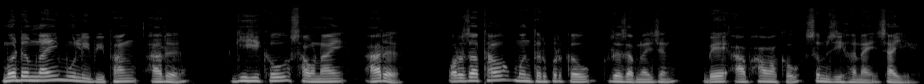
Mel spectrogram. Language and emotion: Bodo, neutral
